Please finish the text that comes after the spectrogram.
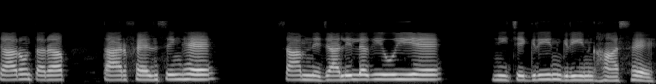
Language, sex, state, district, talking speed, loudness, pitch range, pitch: Hindi, female, Uttar Pradesh, Varanasi, 135 wpm, -19 LUFS, 205-230 Hz, 215 Hz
